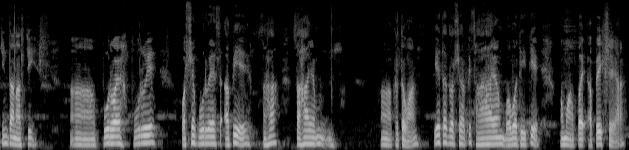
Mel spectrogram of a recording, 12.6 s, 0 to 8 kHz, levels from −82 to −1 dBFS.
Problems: background sounds at intervals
